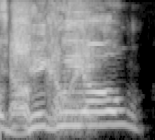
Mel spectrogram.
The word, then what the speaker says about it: Giglio: good jiggly giggly giggly yeah soft G Jo Jo Jo jiggo there you go that dude and I'm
